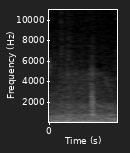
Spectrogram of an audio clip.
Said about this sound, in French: C'est calme et, en même temps c'est vivant. C'est vraiment genre une ambiance, tu vois. Il y a une cathédrale, il y a des terrasses, des baratapas. C'est trop paisible en fait, il y a des petits oiseaux.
